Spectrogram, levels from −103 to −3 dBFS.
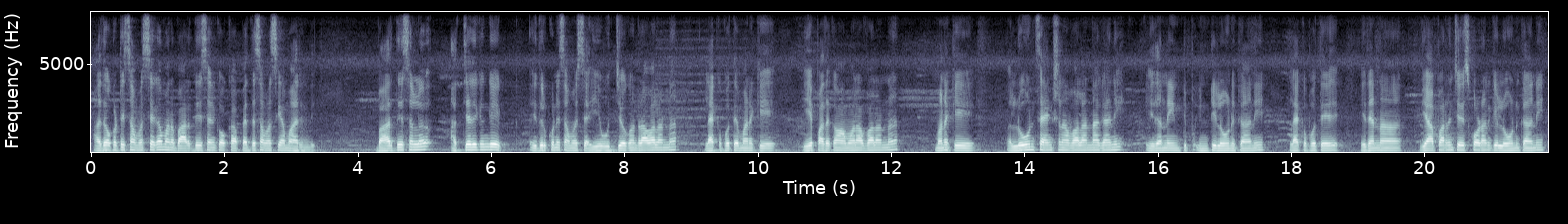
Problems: none marked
